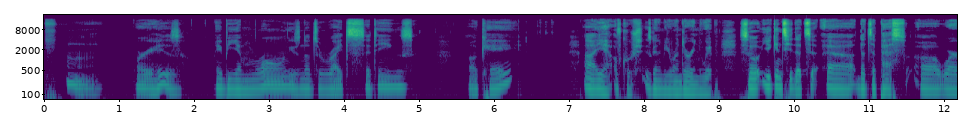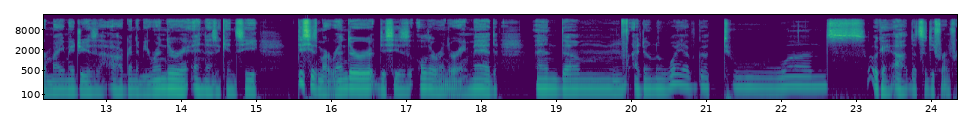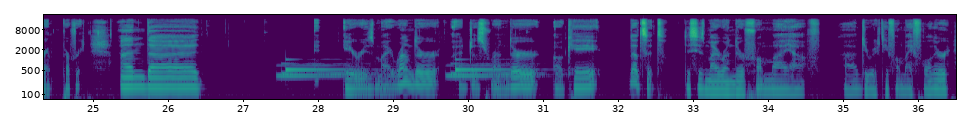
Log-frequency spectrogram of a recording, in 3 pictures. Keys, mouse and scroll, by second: 6.6-9.3 drag, 6.6 scroll up 1, 20.6-23.3 drag, 26.5-29.6 drag, 30.7-32.5 drag, 32.5-36.3 drag.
